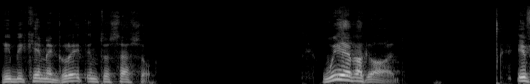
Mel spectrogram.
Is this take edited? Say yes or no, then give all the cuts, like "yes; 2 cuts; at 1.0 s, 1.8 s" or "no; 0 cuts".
yes; 1 cut; at 3.6 s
